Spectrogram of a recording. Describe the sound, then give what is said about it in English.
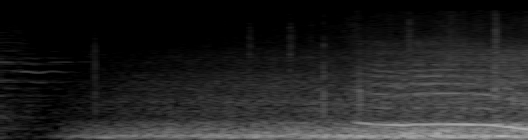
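A long, drawn-out whale call from a CD of whale sounds played in a car moans and slowly bends in pitch over a deep, steady rumble that swells gradually louder, with no voices present. “Let's pump those Whale Sounds and get back on the road.”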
